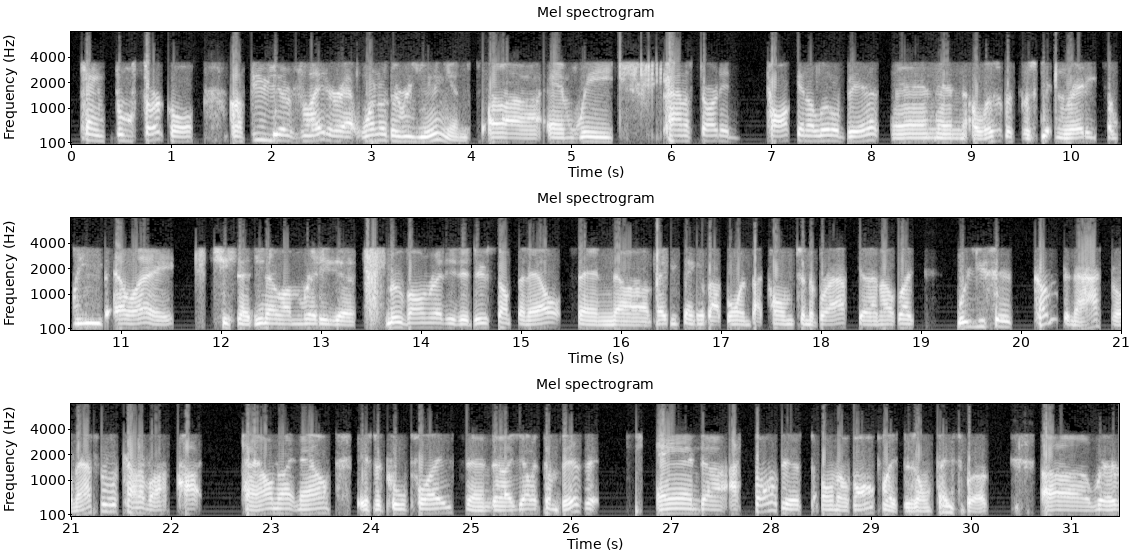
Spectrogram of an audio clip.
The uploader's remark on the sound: call in to share some great news!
